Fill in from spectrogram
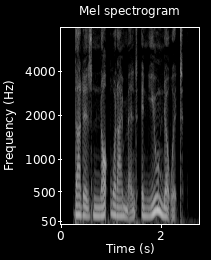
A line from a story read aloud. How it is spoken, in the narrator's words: Trevok said through gritted teeth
